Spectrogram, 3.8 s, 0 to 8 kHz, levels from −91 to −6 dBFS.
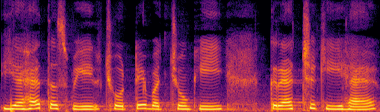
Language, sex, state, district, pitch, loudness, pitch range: Hindi, female, Punjab, Fazilka, 230 Hz, -14 LUFS, 220-245 Hz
